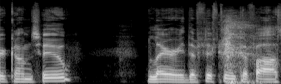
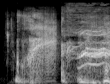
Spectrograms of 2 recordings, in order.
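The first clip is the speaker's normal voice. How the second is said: very high, sudden comic squeal; mock squeal. Joke's woman stepping on a duck, squeal. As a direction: squeal as the lady in the joke. Asked to do her voice.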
